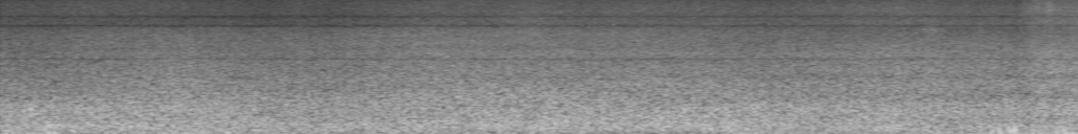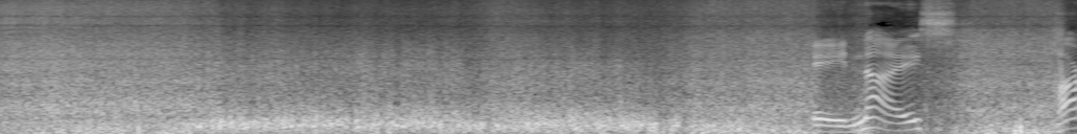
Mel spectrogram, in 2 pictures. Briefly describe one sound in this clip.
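Waves break and wash onto the shore nearby.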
